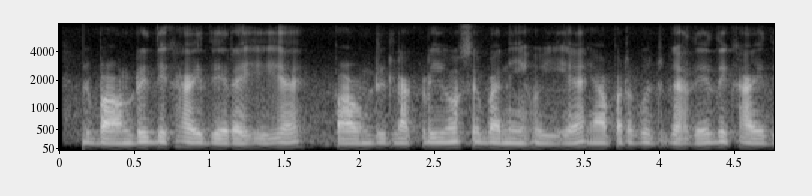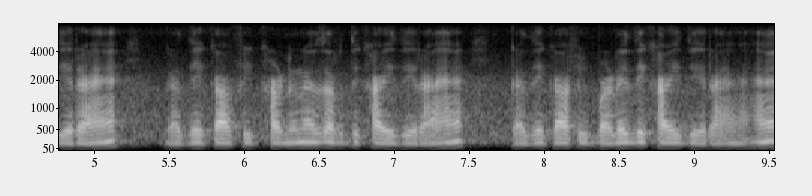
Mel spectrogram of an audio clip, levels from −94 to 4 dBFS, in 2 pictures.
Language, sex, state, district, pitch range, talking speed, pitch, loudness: Hindi, male, Chhattisgarh, Sarguja, 95-100 Hz, 215 wpm, 95 Hz, -26 LUFS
